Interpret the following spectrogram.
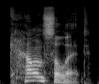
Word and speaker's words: consulate: These words are often mispronounced counsel and consulate, as if the first syllable were spelled C-O-U-N instead of C-O-N.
